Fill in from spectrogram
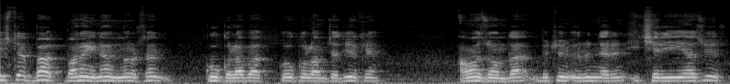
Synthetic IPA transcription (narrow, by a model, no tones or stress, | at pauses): iʃt̪ʰɛbak̚banainanmɯjoɾsanɡ̥uɡulˠabakɡ̥uɡulˠamd͡ʒad̪ijoɾcʰi | amazo̞nd̪abyt̪ʰynyɾynlʲeɾinit͡ʃʰeɾijijazɯjoɾ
